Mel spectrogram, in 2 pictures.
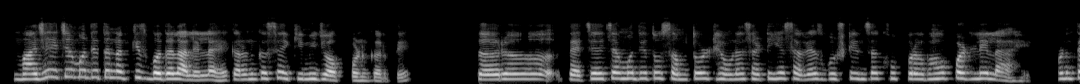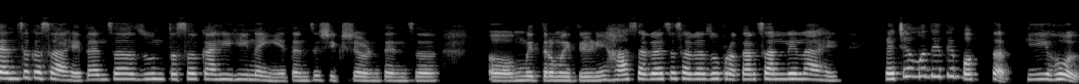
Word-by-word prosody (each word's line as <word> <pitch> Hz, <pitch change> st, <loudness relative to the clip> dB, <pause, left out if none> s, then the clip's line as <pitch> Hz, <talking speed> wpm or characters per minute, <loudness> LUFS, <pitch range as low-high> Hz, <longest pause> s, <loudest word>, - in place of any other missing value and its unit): माझ्या 245 Hz, +4 st, +2 dB
ह्याच्यामध्ये 340 Hz, -1 st, -4 dB
तर -, -, +2 dB
नक्कीच 305 Hz, -1 st, -1 dB
बदल 260 Hz, -1 st, +8 dB
आलेला 210 Hz, -2 st, +4 dB
आहे, 185 Hz, -2 st, 0 dB
कारण 230 Hz, +1 st, 0 dB
कसं 270 Hz, +2 st, 0 dB
आहे 275 Hz, -, +2 dB
की 255 Hz, -, -2 dB
मी 250 Hz, +1 st, +2 dB
जॉब 205 Hz, -5 st, +5 dB
पण 175 Hz, -1 st, -1 dB
करते. 165 Hz, -1 st, -7 dB, 0.7 s
तर 230 Hz, +1 st, +4 dB
अ, 245 Hz, 0 st, +1 dB, 0.2 s
त्याच्या 220 Hz, +3 st, +2 dB
ह्याच्या 260 Hz, +2 st, +3 dB
मध्ये 270 Hz, 0 st, 0 dB
तो 280 Hz, -, 0 dB
समतोल 265 Hz, 0 st, 0 dB
ठेवण्यासाठी 245 Hz, +1 st, -2 dB
या 270 Hz, -, +2 dB
सगळ्याच 250 Hz, -2 st, -1 dB
गोष्टींचा 255 Hz, +1 st, -2 dB
खूप 265 Hz, 0 st, -5 dB
प्रभाव 250 Hz, +1 st, +1 dB
पडलेला 265 Hz, -4 st, +2 dB
आहे, 160 Hz, -3 st, -10 dB, 0.3 s
पण 265 Hz, 0 st, 0 dB
त्यांचं 275 Hz, 0 st, +3 dB
कसं 285 Hz, -2 st, 0 dB
आहे? 200 Hz, -5 st, 0 dB
त्यांचं 225 Hz, +2 st, -2 dB
अजून 245 Hz, +1 st, -2 dB
तसं 240 Hz, +1 st, +1 dB
काहीही 235 Hz, -1 st, -2 dB
नाही 200 Hz, -6 st, -4 dB
आहे. 165 Hz, -, -4 dB
त्यांचं 185 Hz, +1 st, -4 dB
शिक्षण, 180 Hz, -2 st, -4 dB
त्यांचं 175 Hz, 0 st, -2 dB, 0.5 s
अ, -, -, 0 dB, 0.3 s
मित्र-मैत्रिणी 185 Hz, -1 st, -2 dB
हा 220 Hz, +2 st, 0 dB
सगळ्याचा 255 Hz, +1 st, +3 dB
सगळा 250 Hz, -2 st, +2 dB
जो 255 Hz, +1 st, 0 dB
प्रकार 235 Hz, -1 st, 0 dB
चाललेला 245 Hz, 0 st, +2 dB
आहे, 215 Hz, -5 st, -2 dB, 0.5 s
त्याच्यामध्ये 375 Hz, +9 st, +1 dB
ते 385 Hz, -, -1 dB
बघतात, 240 Hz, 0 st, 0 dB, 0.2 s
की 235 Hz, +1 st, -4 dB
हो 245 Hz, +1 st, +4 dB
245 Hz, 160 wpm, -21 LUFS, 215-265 Hz, 0.7 s, बदल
